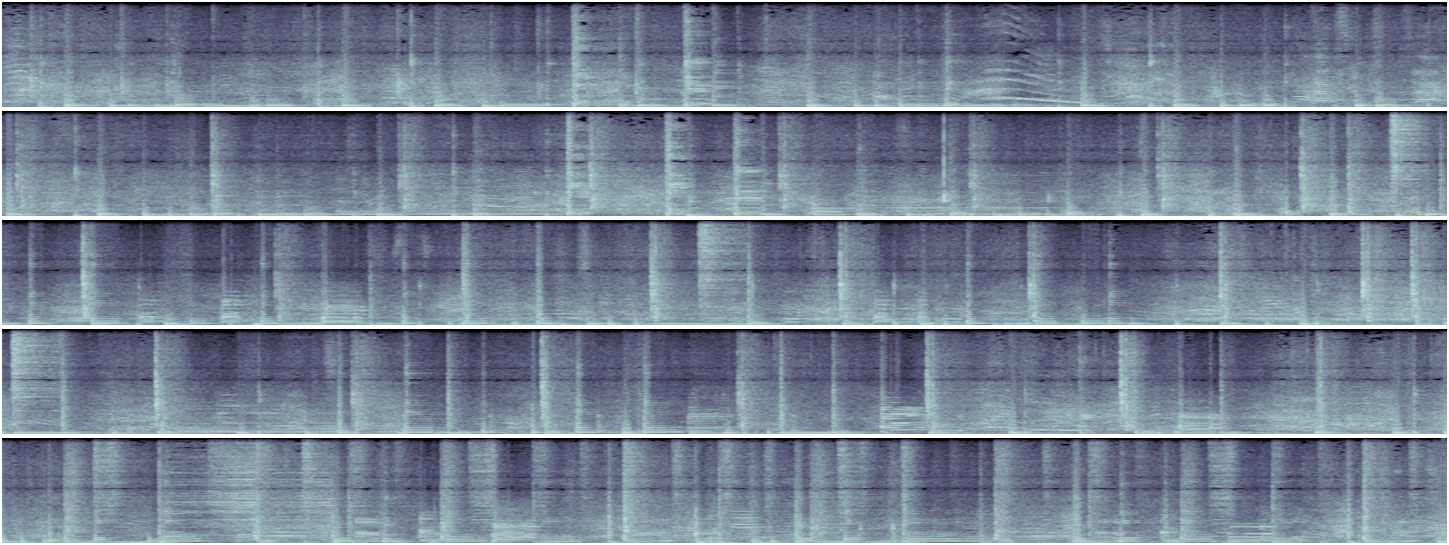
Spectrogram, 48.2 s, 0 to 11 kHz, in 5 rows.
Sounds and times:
Music: 0:00.0 - 0:48.1.

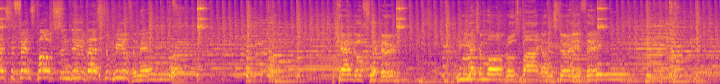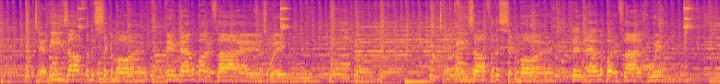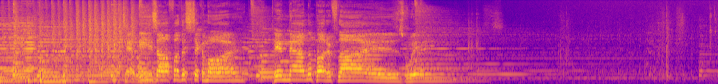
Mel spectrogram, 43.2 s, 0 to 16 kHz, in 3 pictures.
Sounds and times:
Banjo: 0:00.0 - 0:39.2.

